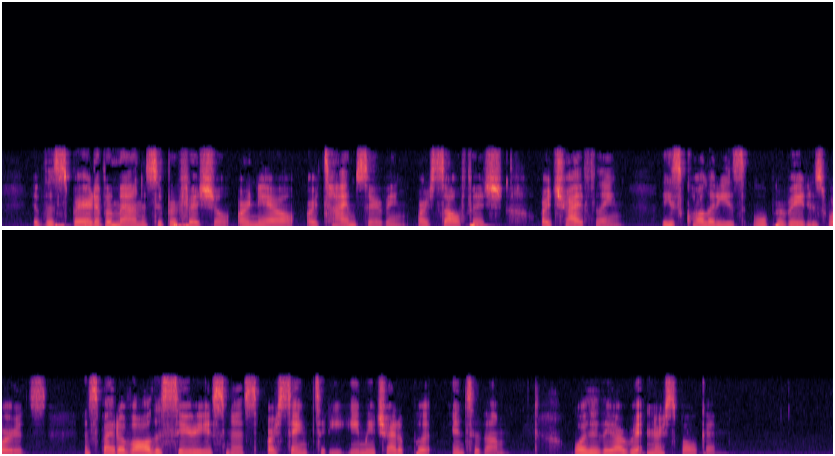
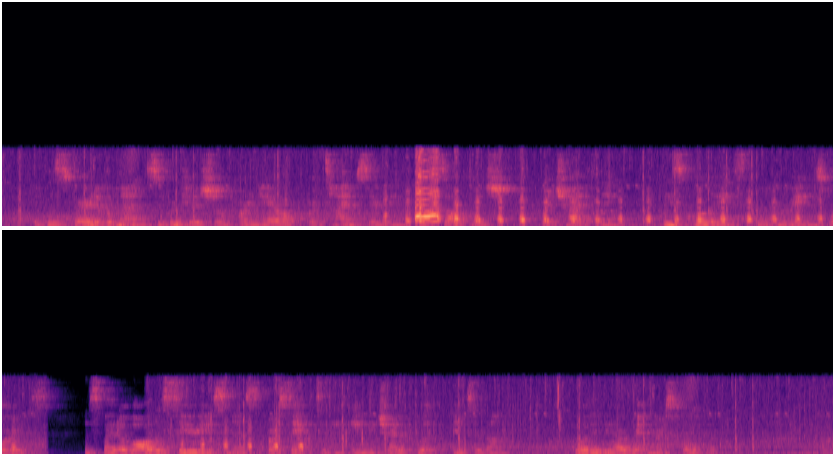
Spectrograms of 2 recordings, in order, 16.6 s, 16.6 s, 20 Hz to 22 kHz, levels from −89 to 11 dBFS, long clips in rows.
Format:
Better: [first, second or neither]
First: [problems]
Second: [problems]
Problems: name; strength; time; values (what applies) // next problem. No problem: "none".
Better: first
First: none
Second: background sound (Chicken, rooster); 4 dB above the speech // room echo; dies away in 0.6 s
